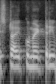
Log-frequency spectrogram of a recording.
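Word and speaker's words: stoichiometry: Okay चल बेटा, ये देख स्टोइशियोमेट्री, इसको प्रोनाउंस करने का अलग अलग तरीका है, कोई स्टोइकोमेट्री बोलता है, कोई अलग अलग तरीके से बोलता है।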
